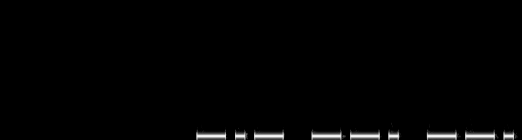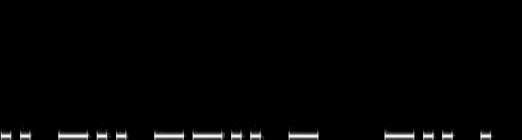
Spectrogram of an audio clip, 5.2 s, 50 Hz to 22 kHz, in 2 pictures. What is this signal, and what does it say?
Morse code, heard as a keyed tone, about 25 wpm, 700 Hz. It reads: KG7DZT DE
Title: USA Callsign DE Callsign - 6 Characters - 25wpm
